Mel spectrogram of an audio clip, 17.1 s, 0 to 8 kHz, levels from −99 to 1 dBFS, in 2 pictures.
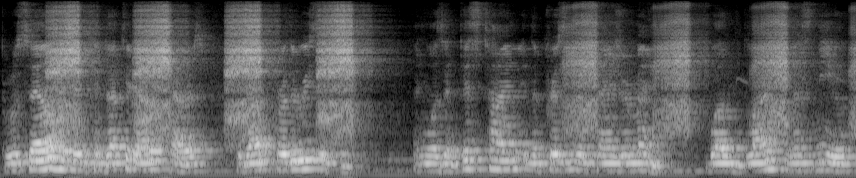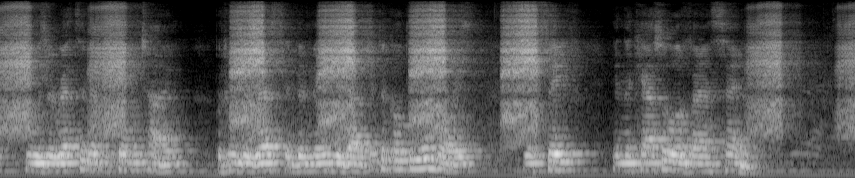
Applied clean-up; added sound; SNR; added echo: none; Crow; 8 dB; reverberation time 2.8 s.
